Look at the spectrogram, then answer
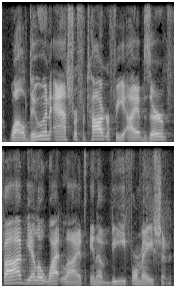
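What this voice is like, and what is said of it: Put-on Southern US accent. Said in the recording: “I'm going to do it in a southern accent. ... That's the only one you're good at.”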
